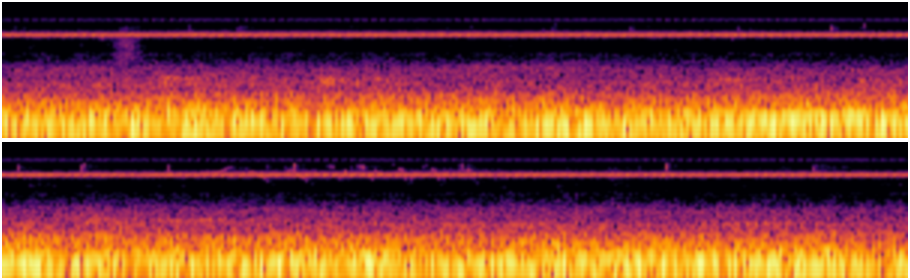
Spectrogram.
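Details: Cicadas singing in the morning outdoors, a constant high whining tone with a faint higher harmonic, over loud low ambient rumble; a few short bird notes flicker in the second half.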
